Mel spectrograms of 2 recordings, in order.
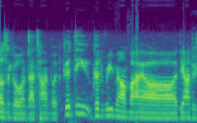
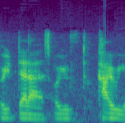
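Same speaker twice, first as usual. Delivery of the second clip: ordinary talk, nothing marked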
